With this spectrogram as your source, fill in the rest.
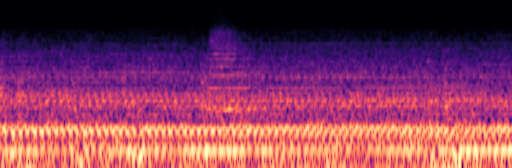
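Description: Train wheels clatter rhythmically on the rails.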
